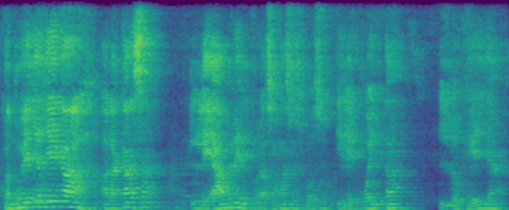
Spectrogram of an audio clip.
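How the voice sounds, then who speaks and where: A man's voice: medium pitch, warm tone, slight background noise. A middle-aged man with a Colombian Caribbean coast accent preaching a sermon as pastor, earnest and colloquial, asking the congregation questions. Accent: Colombian Caribbean coast (costeño). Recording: very echoey church hall, mic far off.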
